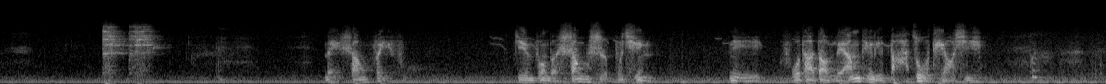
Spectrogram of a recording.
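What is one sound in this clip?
A man speaks calmly and firmly, close by.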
